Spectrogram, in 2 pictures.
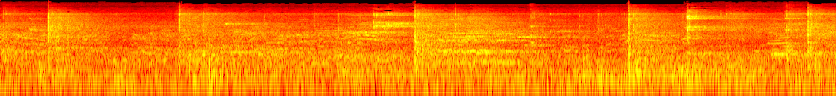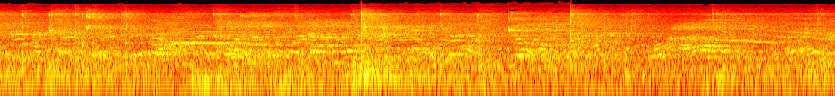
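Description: Badminton rackets striking shuttlecocks, sharp smacks every second or two from several courts, over background chatter of players in a large gym hall.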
